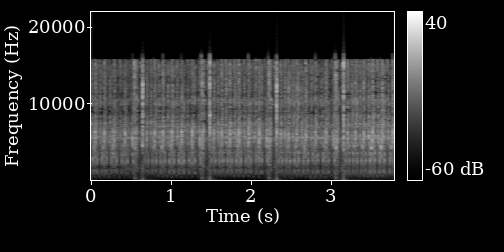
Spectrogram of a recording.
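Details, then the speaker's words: Microcosm M96 2cc model hit-and-miss engine, latch edge moved closer and spring tightened; crisp evenly spaced firing pops about seventy a minute with coasting between, latch barely moving, running slightly faster, healthy. "That is barely moving that latch just barely moving! it's a nice speed that's a little bit faster than it was um I just tightened up the spring a little bit..."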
